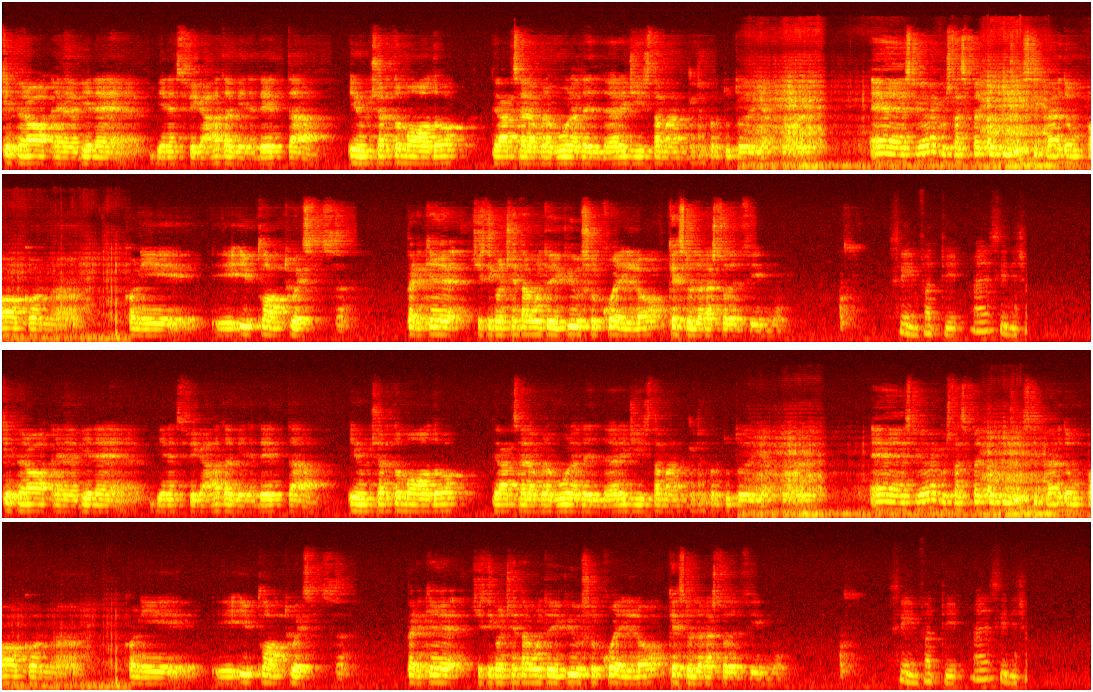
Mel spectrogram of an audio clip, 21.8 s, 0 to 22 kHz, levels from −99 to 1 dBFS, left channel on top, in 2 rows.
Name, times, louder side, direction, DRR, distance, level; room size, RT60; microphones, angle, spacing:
voice 1, 0.0-8.3 8.7-11.8 12.1-14.4 15.0-18.8 19.3-19.5, left 1 dB, 45° left, 3.5 m, -21 dB
sound 1, 7.4-12.2, left 4 dB, 80° left, 3.1 m, -29 dB
voice 2, 19.8-21.2, equal, 20° left, 2.8 m, -32 dB
head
